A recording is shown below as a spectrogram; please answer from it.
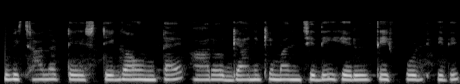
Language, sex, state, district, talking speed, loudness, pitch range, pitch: Telugu, female, Telangana, Karimnagar, 130 wpm, -21 LUFS, 215-230 Hz, 220 Hz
